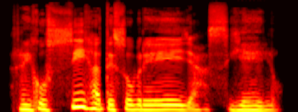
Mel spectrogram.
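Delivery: subdued, low, slow, mournful reading.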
